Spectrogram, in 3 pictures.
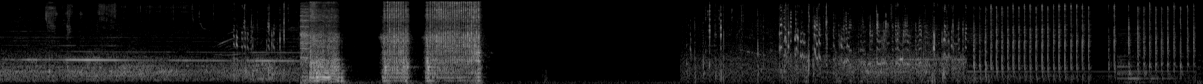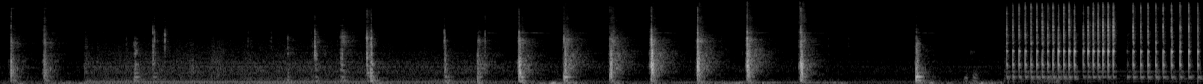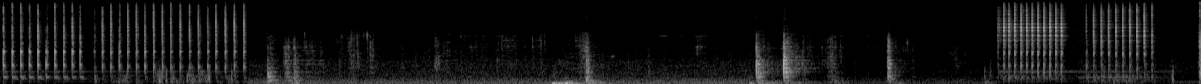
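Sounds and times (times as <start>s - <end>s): power tool pulsing: 1.8s - 4.9s, 22.1s - 26.6s, 34.0s - 35.7s
hammer striking wood: 9.7s - 12.8s, 16.5s - 20.4s, 22.1s - 26.5s.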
